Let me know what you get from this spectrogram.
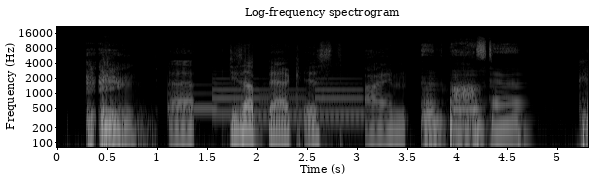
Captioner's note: clears throat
